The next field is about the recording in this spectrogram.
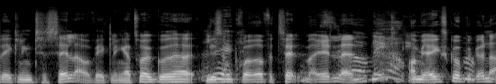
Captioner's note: laughs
